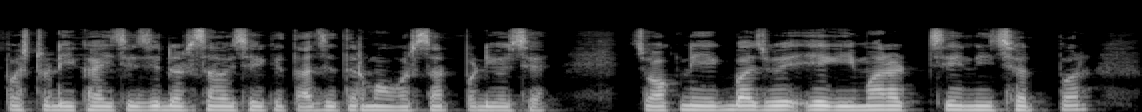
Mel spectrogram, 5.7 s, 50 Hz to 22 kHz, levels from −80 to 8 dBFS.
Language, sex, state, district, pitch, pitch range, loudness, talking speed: Gujarati, male, Gujarat, Valsad, 135 Hz, 135-140 Hz, -15 LUFS, 220 wpm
